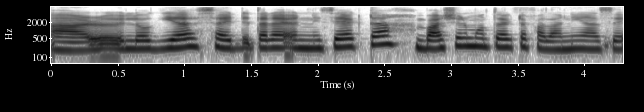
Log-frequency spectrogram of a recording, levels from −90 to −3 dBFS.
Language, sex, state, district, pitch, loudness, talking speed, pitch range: Bengali, female, Assam, Hailakandi, 230 Hz, -17 LUFS, 180 wpm, 215-255 Hz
